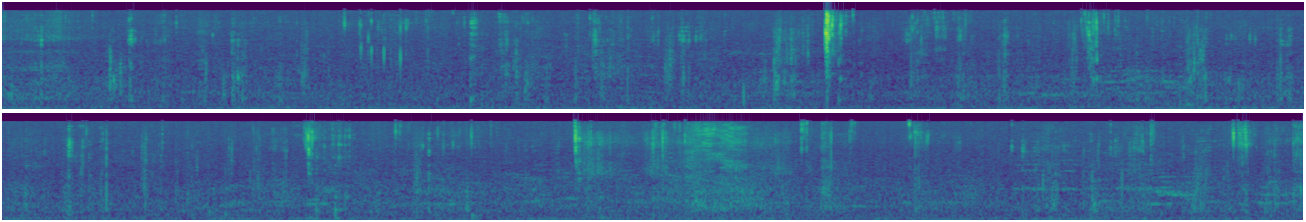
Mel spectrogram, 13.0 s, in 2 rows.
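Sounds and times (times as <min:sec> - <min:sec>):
chewing with mouth clicks: 0:00.0 - 0:13.0
fingers squishing through rice: 0:00.0 - 0:13.0.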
